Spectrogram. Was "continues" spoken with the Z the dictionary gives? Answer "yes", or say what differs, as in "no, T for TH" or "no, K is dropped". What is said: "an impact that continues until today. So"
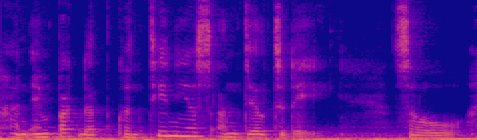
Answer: no, S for Z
